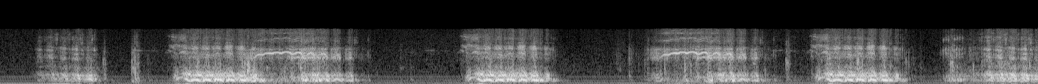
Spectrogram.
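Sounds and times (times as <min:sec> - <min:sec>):
horse whinnying: 0:00.4 - 0:01.0, 0:01.7 - 0:03.7, 0:04.6 - 0:05.6, 0:06.5 - 0:10.3.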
